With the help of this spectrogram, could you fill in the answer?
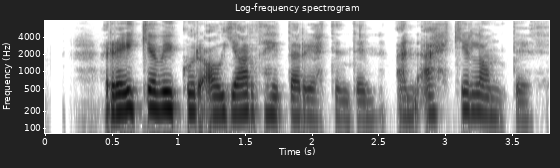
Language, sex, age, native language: Icelandic, female, 20-29, Icelandic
